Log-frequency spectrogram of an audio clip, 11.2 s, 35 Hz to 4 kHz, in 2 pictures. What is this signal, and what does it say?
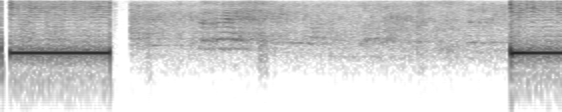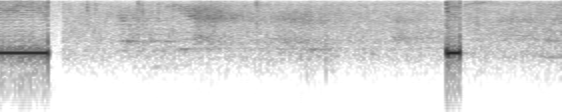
Ringback tone (Europe, 425 Hz).
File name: out- -2015- - - .19403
